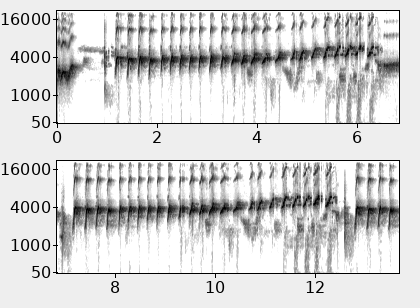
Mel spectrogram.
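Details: White-rumped shama in long rapid-fire song filled with borrowed phrases. Crisp, sharply repeated whistled notes come in long fast series, about six per second, gradually climbing in pitch before dropping back and restarting, twice over.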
